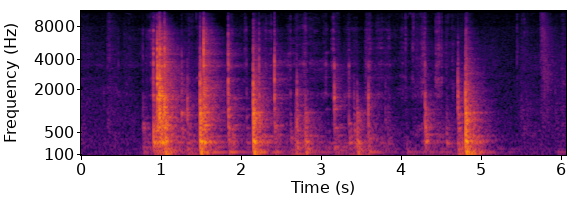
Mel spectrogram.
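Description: A plywood reference piece being handled and set into a wooden miter-gauge fixture on a table saw: a string of sharp wooden knocks and rubs, the loudest about a second in. The saw is not running.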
